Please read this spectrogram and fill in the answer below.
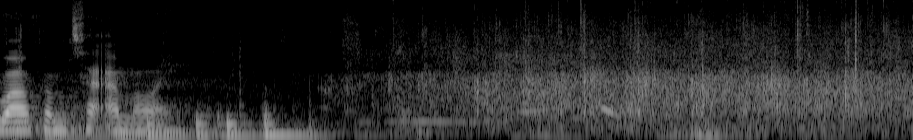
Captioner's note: cheering and applause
